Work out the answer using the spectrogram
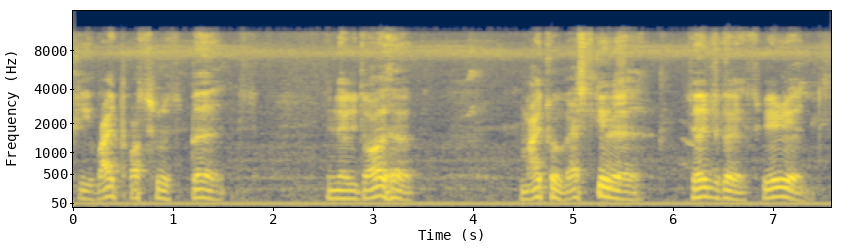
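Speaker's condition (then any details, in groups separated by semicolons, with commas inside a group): Parkinson's disease; idiopathic per hospital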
